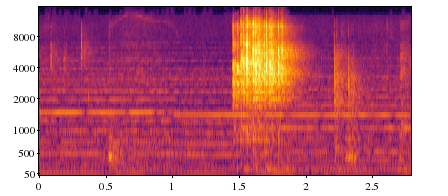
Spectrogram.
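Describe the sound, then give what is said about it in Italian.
A die drops and clatters briefly on a hard surface during a dice-rolling contest, a short bright rattling burst framed by a couple of faint isolated clicks, with no one speaking. “Oh, caduto un dado.”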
